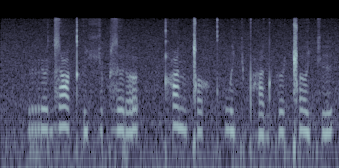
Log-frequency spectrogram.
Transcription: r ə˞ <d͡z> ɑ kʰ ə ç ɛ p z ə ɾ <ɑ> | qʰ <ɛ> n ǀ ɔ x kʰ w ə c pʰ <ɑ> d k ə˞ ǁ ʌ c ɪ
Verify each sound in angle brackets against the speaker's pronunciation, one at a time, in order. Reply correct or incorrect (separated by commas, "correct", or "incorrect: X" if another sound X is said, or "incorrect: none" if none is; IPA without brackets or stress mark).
correct, incorrect: ʌ, incorrect: ə, correct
